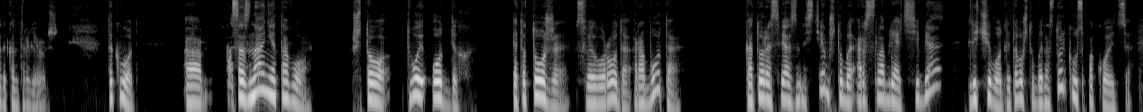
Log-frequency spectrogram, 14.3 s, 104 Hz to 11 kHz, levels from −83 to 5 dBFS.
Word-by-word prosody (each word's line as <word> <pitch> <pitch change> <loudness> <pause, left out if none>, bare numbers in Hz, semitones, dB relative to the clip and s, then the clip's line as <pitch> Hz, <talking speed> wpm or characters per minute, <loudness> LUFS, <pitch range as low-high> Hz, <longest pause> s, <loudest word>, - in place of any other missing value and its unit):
это 145 - -6
контролируешь. 130 -3 -11 0.6
Так - - -3
вот, - - +2 0.6
а, 155 -1 +4 0.3
осознание 205 +4 +5
того, 145 - -1 0.5
что 165 -5 +2 0.2
твой 195 0 +6
отдых- 135 - +2 0.5
это - - 0
тоже 140 - +4
своего 150 -1 0
рода 165 -8 0
работа, 150 - -3 0.8
которая 170 +1 +3
связана 165 -2 -2
с - - -7
тем, 255 -4 -4
чтобы 165 -6 -2
расслаблять 170 -2 -2
себя. 215 - -5 0.3
Для 175 +2 +1
чего? 170 -7 0
Для 140 - -8
того, 175 +1 0
чтобы 155 -3 -5
настолько 280 - -5
успокоиться, 130 - -6
160 Hz, 120 wpm, -22 LUFS, 140-190 Hz, 0.8 s, твой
